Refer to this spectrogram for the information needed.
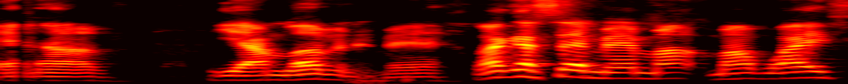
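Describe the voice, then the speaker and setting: A man speaks in a New York accent at a moderate pace. His intonation is lively. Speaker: MMA fighter. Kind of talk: casual chat. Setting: outdoors.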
